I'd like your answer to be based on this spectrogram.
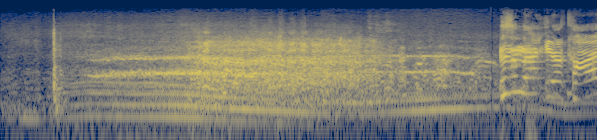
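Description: A car engine revs up in a rising, strained tone with squealing tires skidding, loud and close, cut off by a burst of laughter and voices at the end.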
